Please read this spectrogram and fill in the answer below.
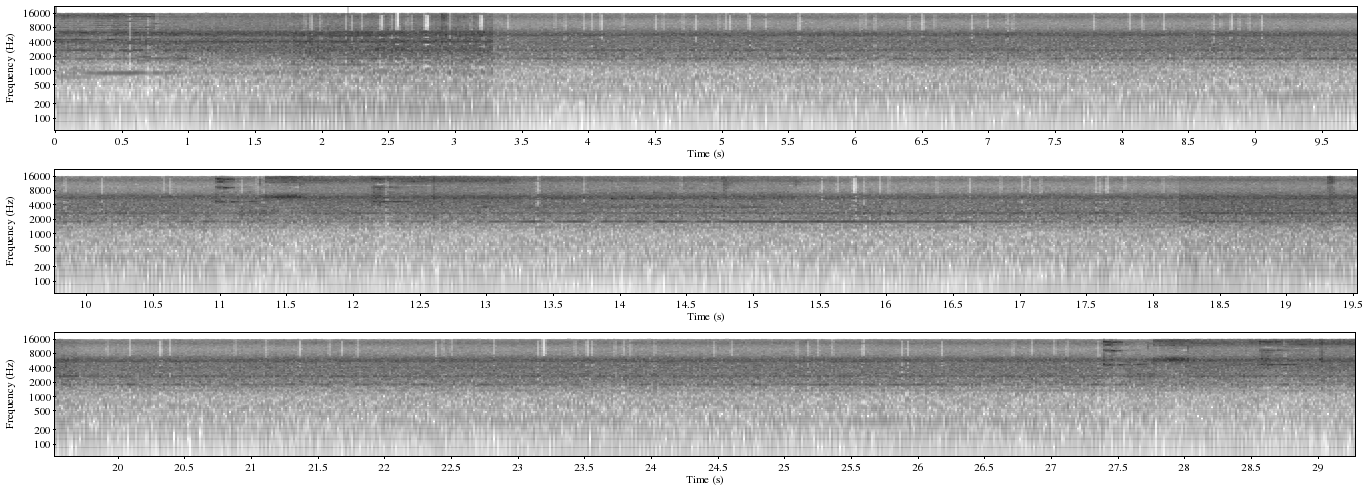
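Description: Industrial CNC door edge-forming machine running steadily: a continuous mechanical whir and hiss with a steady whine. It is louder for the first few seconds and again for a moment about two-thirds of the way through, with a few faint clicks.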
